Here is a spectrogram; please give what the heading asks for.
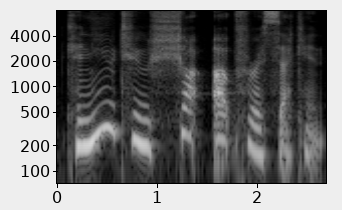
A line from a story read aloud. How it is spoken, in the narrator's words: James groaned, looking stressed out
